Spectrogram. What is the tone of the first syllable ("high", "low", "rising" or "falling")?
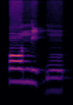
high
